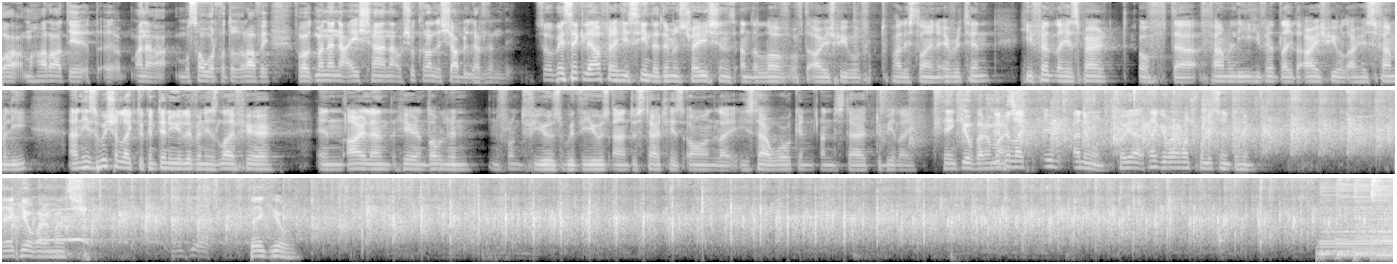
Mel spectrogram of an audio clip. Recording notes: About halfway through the Podcasts for Palestine show. Who was in audience, wanted to say a few words. This podcast wasn't planned or rehearsed. A room of people who felt every word.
